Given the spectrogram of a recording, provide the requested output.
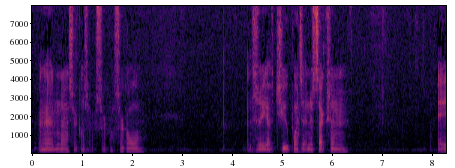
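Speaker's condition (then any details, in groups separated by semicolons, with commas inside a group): No condition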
